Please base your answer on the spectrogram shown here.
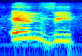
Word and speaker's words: invitation: The correct pronunciation for this is invitation. Invitation. Hindi invitation. Invitation. Parang tunog letter U siya.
